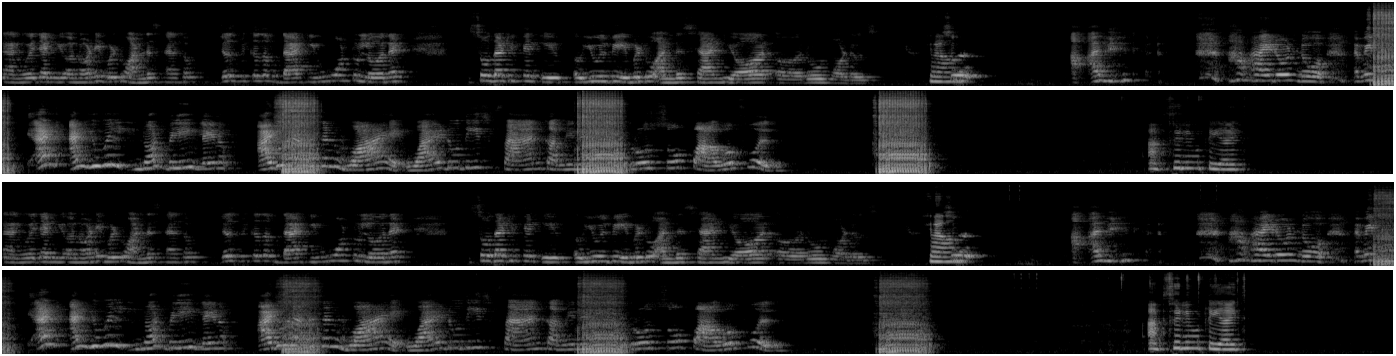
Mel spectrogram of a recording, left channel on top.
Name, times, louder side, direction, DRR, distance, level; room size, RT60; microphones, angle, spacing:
voice 1, 0.0-8.7 9.5-9.7 10.7-11.4 11.9-21.7, left 2 dB, 75° left, 1.2 m, -36 dB
voice 2, 9.2-9.6 25.4-26.4, right 5 dB, 35° right, 0.3 m, -33 dB
Drill, 13.7-14.0 16.6-17.1 19.6-20.2 22.6-23.2, left 6 dB, 60° left, 0.4 m, -29 dB
6.4 x 2.8 x 2.4 m
head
